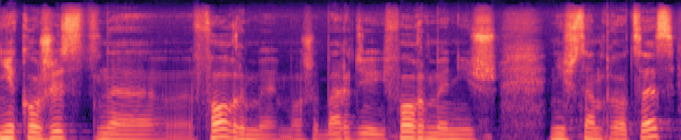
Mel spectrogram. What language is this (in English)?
Polish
